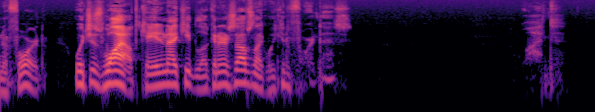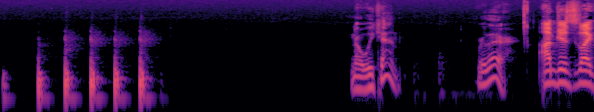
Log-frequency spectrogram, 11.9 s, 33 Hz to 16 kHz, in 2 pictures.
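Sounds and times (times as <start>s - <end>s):
speech: 0.0s - 3.6s, 9.5s - 10.0s, 10.7s - 11.8s
knocking on wood: 6.0s - 7.6s.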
